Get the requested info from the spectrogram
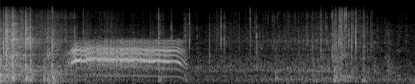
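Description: A garbage truck's compactor crushing a couch: the wooden frame cracks and splinters in a quick cluster of snaps, then a long high creak about a second in, dropping in pitch as it stops, with a few more cracks near the end.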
